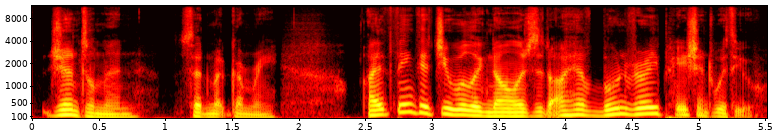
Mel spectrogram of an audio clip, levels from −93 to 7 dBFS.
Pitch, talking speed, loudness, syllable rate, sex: 130 Hz, 185 wpm, -18 LUFS, 6.1 syllables/s, male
